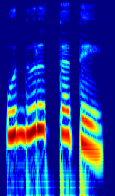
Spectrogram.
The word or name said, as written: ಉದ್ವೃತ್ತತೆ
